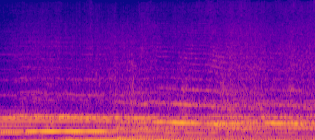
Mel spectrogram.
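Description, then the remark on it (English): Humpback whale song picked up by a hydrophone, an underwater microphone, off the coast of Bermuda: long, eerie, wavering tonal moans that rise and fall, layered over a low rumbling underwater background, steady and fairly loud throughout. “These eerie, beautiful sounds. They weren't submarines. They were humpback whales.”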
